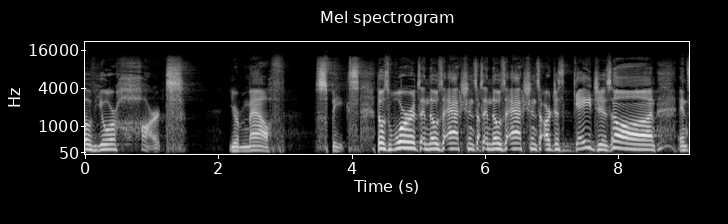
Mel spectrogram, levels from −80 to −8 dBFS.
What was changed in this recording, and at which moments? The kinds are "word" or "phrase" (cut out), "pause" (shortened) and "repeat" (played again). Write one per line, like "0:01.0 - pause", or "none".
0:05.9 - repeat
0:07.9 - phrase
